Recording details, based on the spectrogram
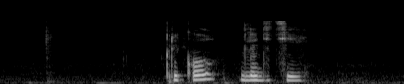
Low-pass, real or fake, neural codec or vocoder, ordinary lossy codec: none; fake; codec, 16 kHz, 16 kbps, FunCodec, trained on Chinese and English, 50 frames a second; none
